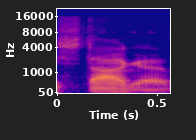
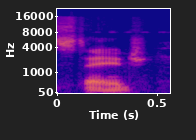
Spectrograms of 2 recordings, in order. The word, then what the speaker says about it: Stage: Yeah, that's how I remember his proper pronunciation, because I thought it would be Staga, but it's the Dane. They pronounce it stage.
